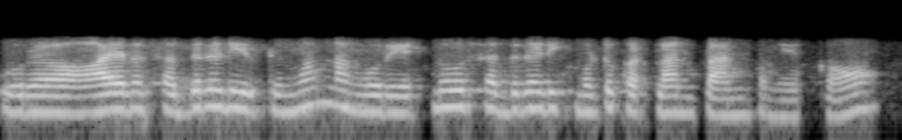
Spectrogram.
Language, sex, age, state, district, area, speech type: Tamil, female, 18-30, Tamil Nadu, Namakkal, rural, conversation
